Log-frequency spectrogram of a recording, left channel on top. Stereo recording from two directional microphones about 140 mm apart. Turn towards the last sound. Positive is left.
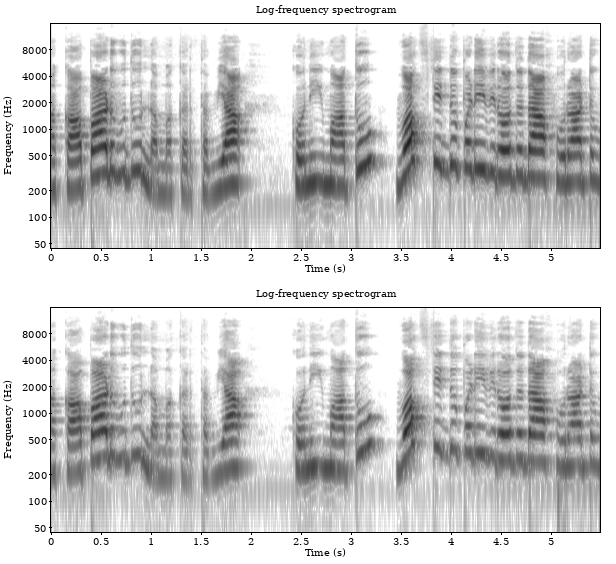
turn(degrees=25)  # may be behind; listen again after turning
